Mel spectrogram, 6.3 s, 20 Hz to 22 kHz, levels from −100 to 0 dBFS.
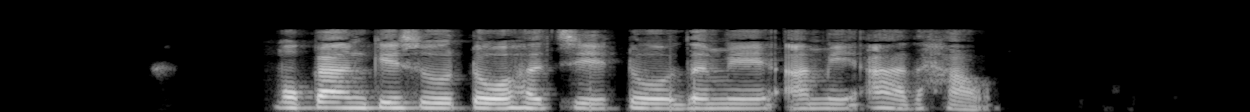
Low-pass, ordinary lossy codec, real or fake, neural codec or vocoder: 7.2 kHz; AAC, 48 kbps; real; none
